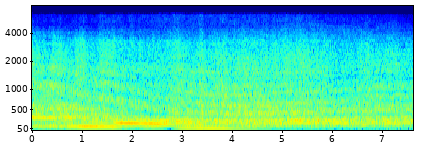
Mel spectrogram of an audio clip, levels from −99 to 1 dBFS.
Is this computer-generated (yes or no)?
no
